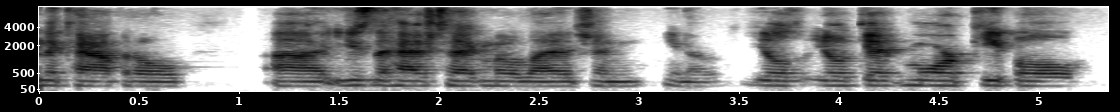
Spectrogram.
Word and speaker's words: MoLeg: Some people often pronounce it MoLeg, and that's funny. But it's MoLeg, hashtag MoLeg.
